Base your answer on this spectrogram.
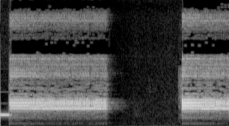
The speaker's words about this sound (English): This is not a test. This is your emergency broadcast system. The following is an official announcement from the United States government.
